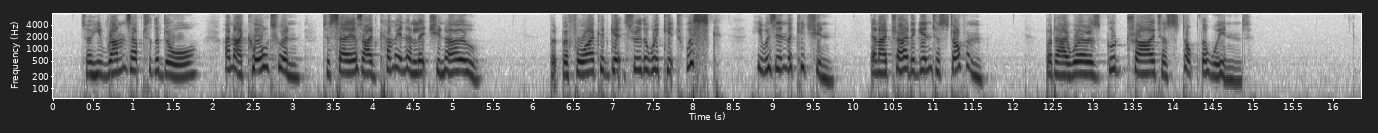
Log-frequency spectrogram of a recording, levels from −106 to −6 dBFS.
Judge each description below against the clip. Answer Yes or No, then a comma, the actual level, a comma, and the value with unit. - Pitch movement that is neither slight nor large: Yes, average, 4.0 semitones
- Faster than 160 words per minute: Yes, average, 195 wpm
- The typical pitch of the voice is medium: No, very high, 255 Hz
